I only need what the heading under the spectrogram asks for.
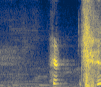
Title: im so excited to have my very own youtube channel 😊 ( i sneezed ) 😂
